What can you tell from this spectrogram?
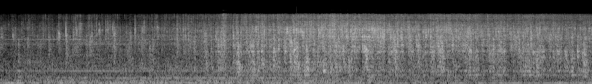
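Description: Weber Genesis II E-310 propane grill hissing as it cooks rotisserie turkey breasts: lit gas burners and sizzling drippings. The hiss swells about two seconds in as the lid is lifted, over a faint steady hum.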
